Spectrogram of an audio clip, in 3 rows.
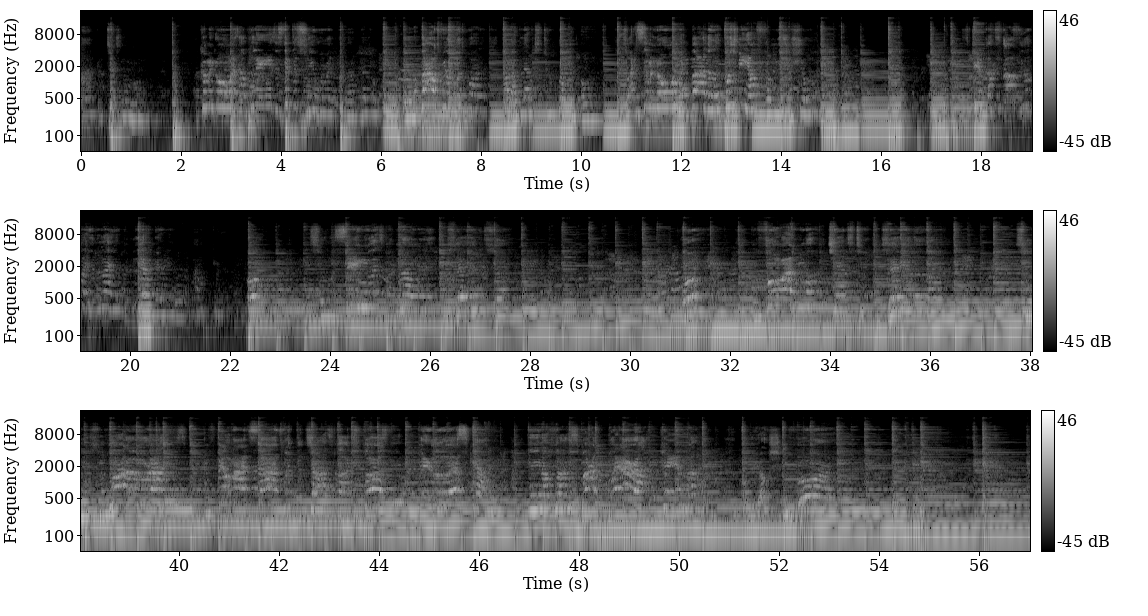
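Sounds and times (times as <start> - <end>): man singing: 0.0 - 15.7, 16.9 - 54.1
acoustic guitar strumming: 2.8 - 20.8, 22.4 - 57.0.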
